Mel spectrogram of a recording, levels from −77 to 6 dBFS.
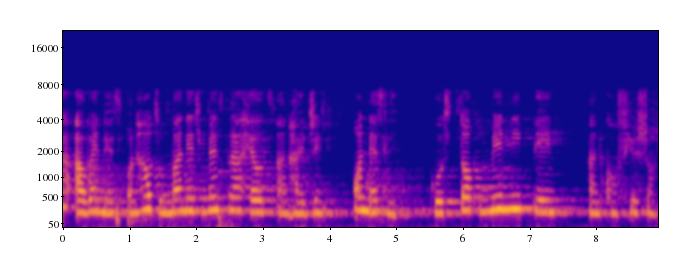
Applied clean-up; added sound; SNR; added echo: neural separator model SepFormer DNS4.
